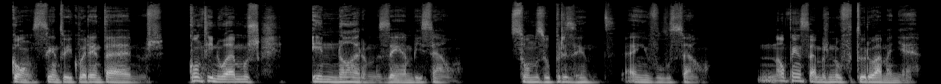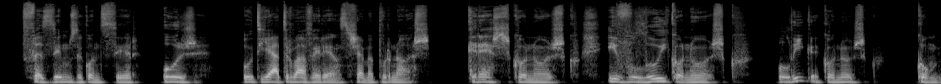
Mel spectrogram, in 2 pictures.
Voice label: male portuguese voice over talent narrative, portugal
